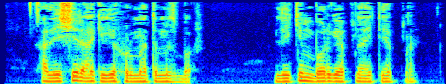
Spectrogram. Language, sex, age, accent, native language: Uzbek, male, under 19, Samarqand, Uzbek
